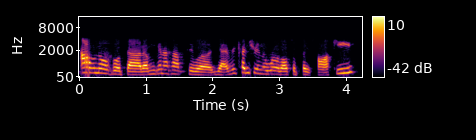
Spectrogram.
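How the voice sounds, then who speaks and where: A woman's voice: mid-range voice, expressive, fast talker. A woman from Canada co-hosting a radio show, bantering casually in a playful, feisty way. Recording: narrow phone-like line.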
